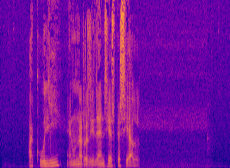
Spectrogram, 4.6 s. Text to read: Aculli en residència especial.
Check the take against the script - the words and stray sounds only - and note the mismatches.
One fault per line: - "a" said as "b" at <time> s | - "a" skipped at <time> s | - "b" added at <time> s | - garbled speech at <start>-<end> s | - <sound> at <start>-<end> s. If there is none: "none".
- "una" added at 1.5 s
